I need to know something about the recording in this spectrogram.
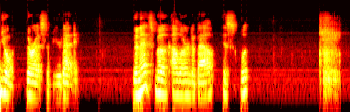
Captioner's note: rude noise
